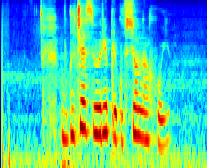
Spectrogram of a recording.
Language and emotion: Russian, angry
